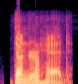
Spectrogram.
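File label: "dunderhead", American English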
